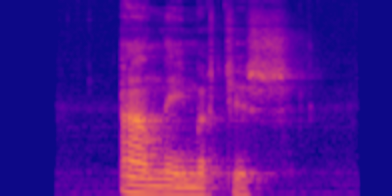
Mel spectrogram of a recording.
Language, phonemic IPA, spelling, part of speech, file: Dutch, /ˈanemərcəs/, aannemertjes, noun, Nl-aannemertjes.ogg
- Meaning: plural of aannemertje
